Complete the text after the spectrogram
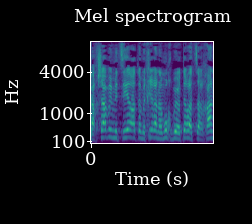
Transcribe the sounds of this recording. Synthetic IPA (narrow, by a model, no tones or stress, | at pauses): aχʃavimet͡sijet̪ameχiʁhanamuχbejo̞t̪e̞ʁlat͡saʁχan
